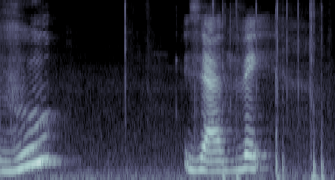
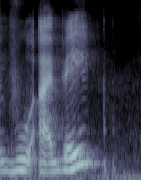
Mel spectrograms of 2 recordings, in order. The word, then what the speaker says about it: vous avez: And the easy at the end of any word in French is pronounced A. And whenever you have an A sound at the end of a word in the French from France, which is also the Francophone countries in Africa, pronounce them similar to France, you would have easy as an A. You don't elongate it.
